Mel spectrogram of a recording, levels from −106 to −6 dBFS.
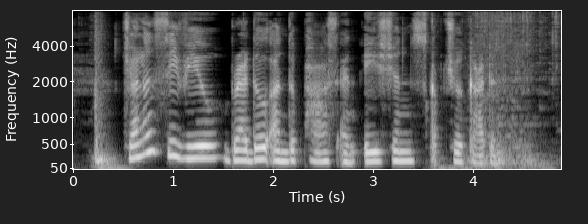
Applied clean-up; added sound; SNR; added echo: classical method log-MMSE.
